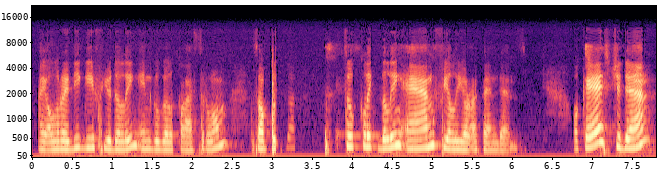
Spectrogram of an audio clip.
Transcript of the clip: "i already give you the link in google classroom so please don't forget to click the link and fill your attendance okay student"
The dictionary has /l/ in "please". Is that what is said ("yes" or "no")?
no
